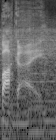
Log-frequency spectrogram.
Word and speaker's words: Bacchae: So again, we're called Bacchae, B-A-C-C-H-A-E. And now you know how to pronounce it too, Bacchae.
